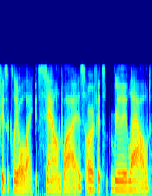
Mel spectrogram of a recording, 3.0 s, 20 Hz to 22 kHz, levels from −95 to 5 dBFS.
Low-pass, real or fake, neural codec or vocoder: 5.4 kHz; real; none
